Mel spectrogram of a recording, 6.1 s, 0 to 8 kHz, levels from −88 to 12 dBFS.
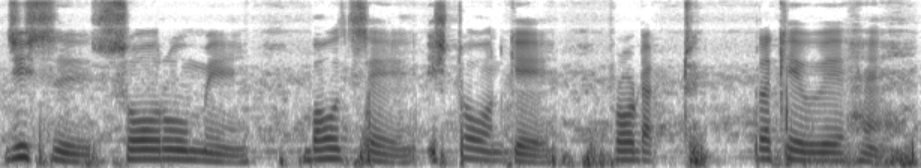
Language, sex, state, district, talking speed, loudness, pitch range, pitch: Hindi, male, Rajasthan, Bikaner, 105 wpm, -16 LUFS, 130-170 Hz, 150 Hz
